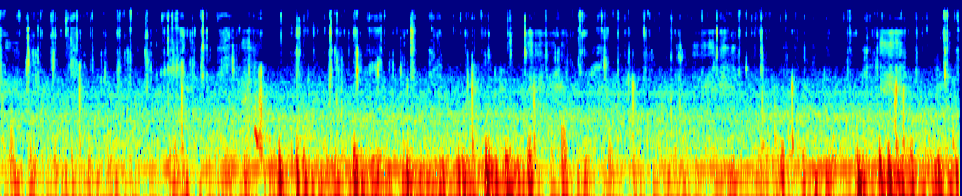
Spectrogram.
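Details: A Pomeranian crunches and chews corn, a favourite food, with quick irregular bites and smacking sounds.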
